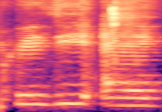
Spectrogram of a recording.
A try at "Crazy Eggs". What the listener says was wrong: Not S, it's Z. Eggs.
